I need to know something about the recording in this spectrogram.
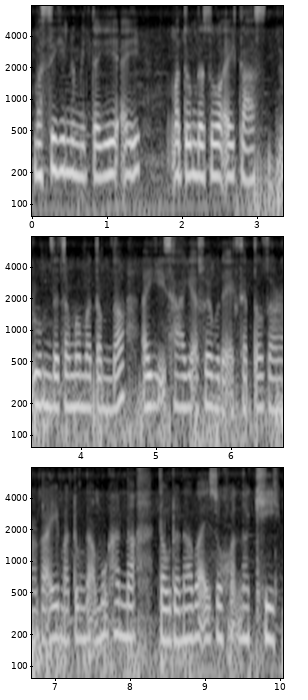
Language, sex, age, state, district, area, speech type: Manipuri, female, 18-30, Manipur, Thoubal, rural, spontaneous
